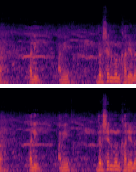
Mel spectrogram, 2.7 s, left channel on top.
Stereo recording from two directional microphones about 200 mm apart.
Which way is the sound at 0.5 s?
10° left (ahead or behind).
